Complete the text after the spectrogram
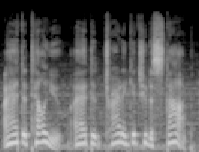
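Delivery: high, urgent wife; earnest, high-pitched appeal; pleading justification. A narrator's reading. Wife pleads her case.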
